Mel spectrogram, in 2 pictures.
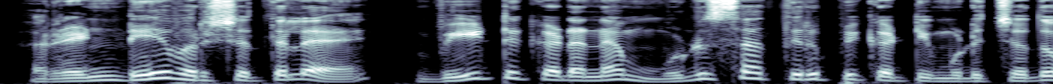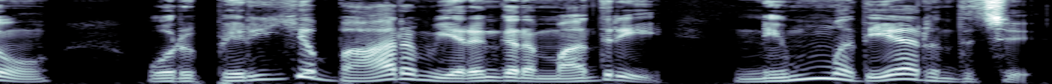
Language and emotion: Tamil, happy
